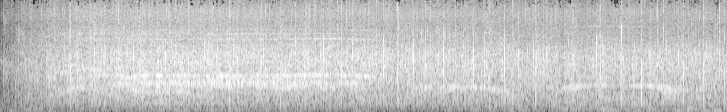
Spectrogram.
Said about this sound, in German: Vielen Dank für diesen schönen Applaus.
